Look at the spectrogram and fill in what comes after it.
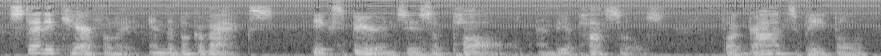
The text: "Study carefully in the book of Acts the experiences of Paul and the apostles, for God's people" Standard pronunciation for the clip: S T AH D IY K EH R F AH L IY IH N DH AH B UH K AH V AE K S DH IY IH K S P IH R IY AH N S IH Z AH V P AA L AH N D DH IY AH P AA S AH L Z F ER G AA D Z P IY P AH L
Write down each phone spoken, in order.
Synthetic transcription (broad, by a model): S T AH D IY K EH R F L IY IH N DH AH B UH K AH V AE K S DH IY IH K S P IH R IY AH N S IH Z AH V P AA L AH N DH IY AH P AA S L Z F ER G AA D Z P IY P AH L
